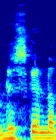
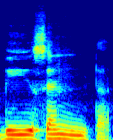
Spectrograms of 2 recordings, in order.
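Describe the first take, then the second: First: The c is sounded as a k. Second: The c is sounded as an s. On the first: The speaker calls it wrong. "ಡಿಸ್ಕೆಂಟ್ ಅಂತ ಓದಲ್ವಲ್ಲ" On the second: The speaker calls it right. "ಸಿ ನ select ಮಾಡ್ತೀವಿ ಏನಂತ ಡೀಸೆಂಟ್"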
